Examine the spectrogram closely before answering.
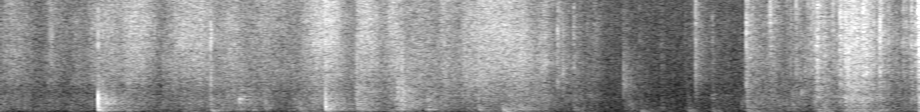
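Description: A cardboard shipping box being opened with scissors: scattered clicks and knocks with scratchy scraping of cardboard and packing tape, a brief lull a little after three seconds in.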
